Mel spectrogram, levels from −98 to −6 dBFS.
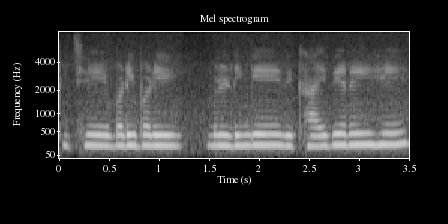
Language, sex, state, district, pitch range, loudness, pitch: Hindi, female, Bihar, Araria, 210-220 Hz, -30 LUFS, 215 Hz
